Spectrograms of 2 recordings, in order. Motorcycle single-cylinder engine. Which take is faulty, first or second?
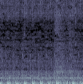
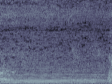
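second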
